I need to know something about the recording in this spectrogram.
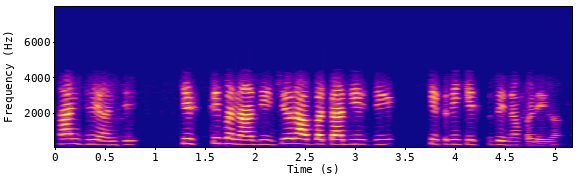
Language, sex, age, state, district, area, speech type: Hindi, female, 18-30, Madhya Pradesh, Balaghat, rural, conversation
